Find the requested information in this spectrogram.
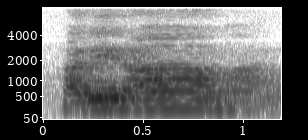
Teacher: Rama, então outro diacrítico que é uma vogal longa, que é 2 matras. Matras é o tempo.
